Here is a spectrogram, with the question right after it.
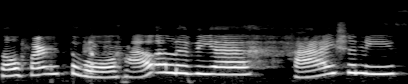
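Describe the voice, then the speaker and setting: A woman with an American accent speaks very slowly at an extremely high pitch. Her intonation is lively, and her loudness stays very even. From Philadelphia, US. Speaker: caller. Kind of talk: casual chat.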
